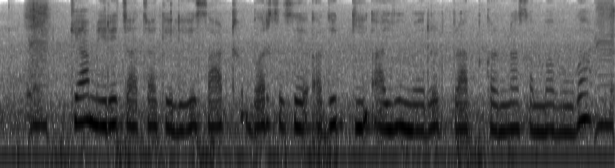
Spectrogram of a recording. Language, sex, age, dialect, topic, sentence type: Hindi, female, 18-24, Kanauji Braj Bhasha, banking, statement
